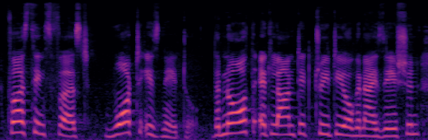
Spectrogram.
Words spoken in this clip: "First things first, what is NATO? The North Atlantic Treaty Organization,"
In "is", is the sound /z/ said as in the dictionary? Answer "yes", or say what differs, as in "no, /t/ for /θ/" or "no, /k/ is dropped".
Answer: yes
